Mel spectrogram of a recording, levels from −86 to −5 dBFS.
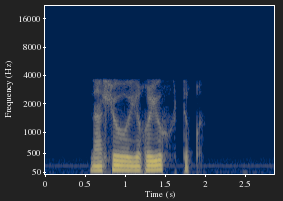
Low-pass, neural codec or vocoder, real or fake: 3.6 kHz; none; real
